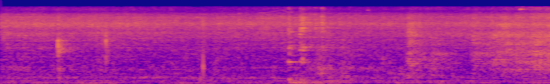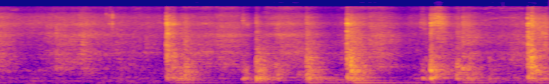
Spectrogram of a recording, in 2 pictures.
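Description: Conch meat gravy with onion and tomato is stirred in a pan, a quiet simmer first, then repeated loud metallic scrapes and clanks of spoon against pan over a sizzle.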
